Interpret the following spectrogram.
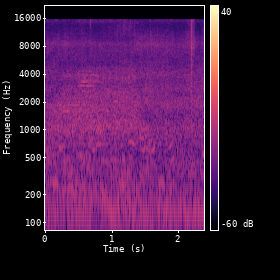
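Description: Street traffic noise: a steady hum of passing motorbikes and cars, with people talking in the background.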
